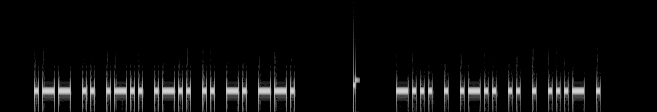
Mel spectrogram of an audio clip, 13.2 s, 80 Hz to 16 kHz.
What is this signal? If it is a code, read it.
Morse code, heard as a keyed tone, about 15 wpm, 700 Hz. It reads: WILLING BELIEVE
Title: Sentences from Top 1000 Words - New Word Drill - 15wpm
